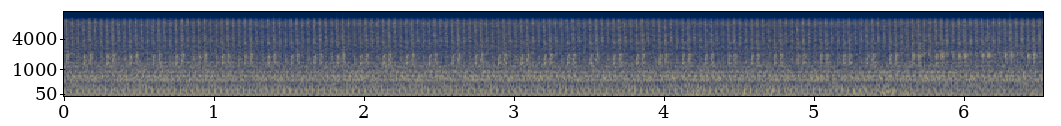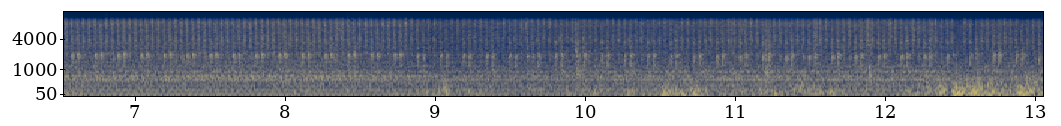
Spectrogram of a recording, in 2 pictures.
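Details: Peugeot 307 1.6 HDi diesel at idle: steady clatter with a fast, regular, constant-pitch tapping on top; engine knocking at idle, source unknown.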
